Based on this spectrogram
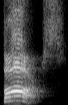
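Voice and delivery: high, loud shouted punchline; yelled catchphrase. Acted. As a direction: bellow it as a mic drop. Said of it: "Jay, why are you yelling?".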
